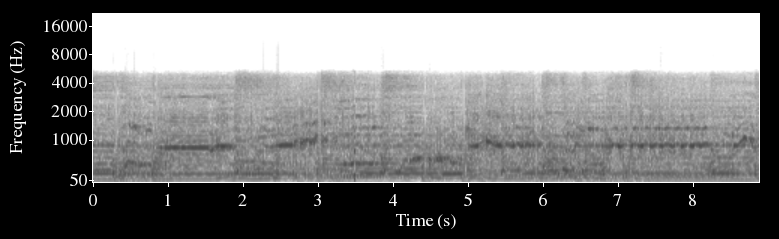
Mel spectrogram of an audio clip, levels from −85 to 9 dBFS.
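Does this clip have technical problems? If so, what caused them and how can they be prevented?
Yes, there's a short burst of damaged data in a compressed stream from about 3.46 to 3.51 s. Corrupted bytes there throw the decoder off, so it loses frame sync until it catches the next valid header. Checksummed transfer and verified storage would prevent it.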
